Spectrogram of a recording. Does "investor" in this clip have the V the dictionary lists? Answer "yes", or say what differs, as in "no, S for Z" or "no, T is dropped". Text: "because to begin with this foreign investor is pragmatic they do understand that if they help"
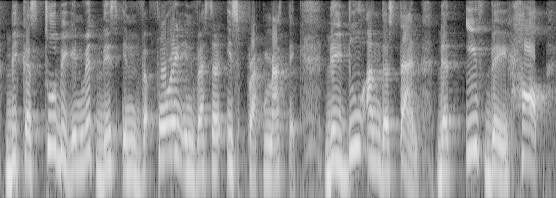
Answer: yes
